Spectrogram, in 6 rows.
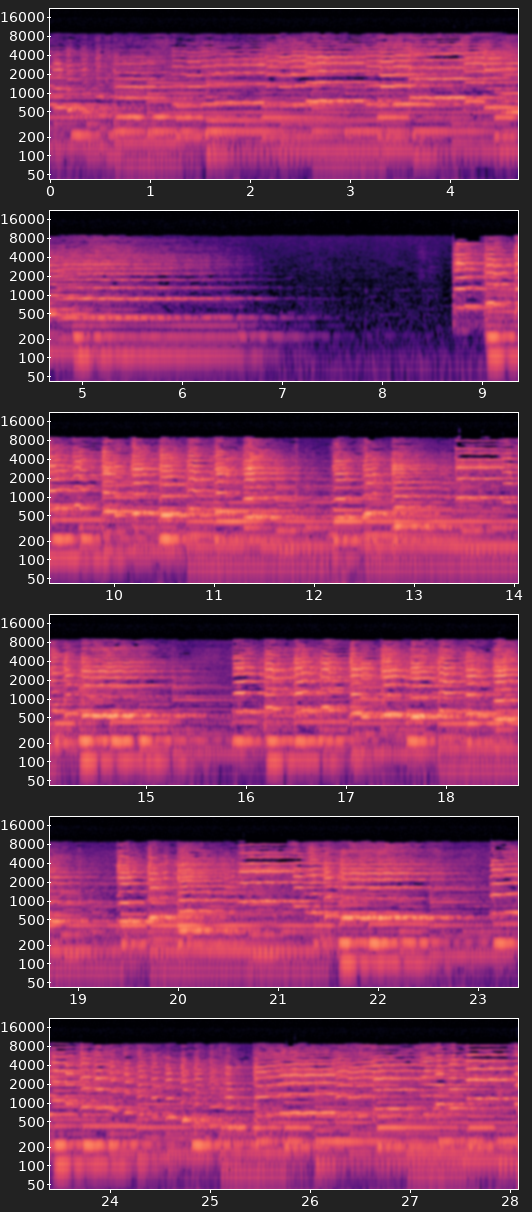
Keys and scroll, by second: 1.3 super+z, 2.5 super+z, 4.4 super+z, 4.9 super+z, 5.8 super+z, 17.8 super+z, 18.5 super+z, 19.3 super+z, 20.5 super+z, 21.8 super+z.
